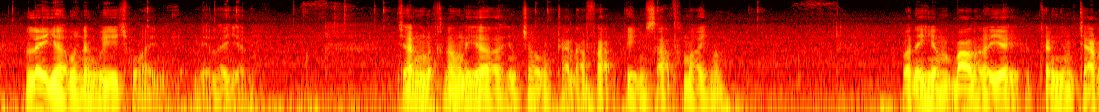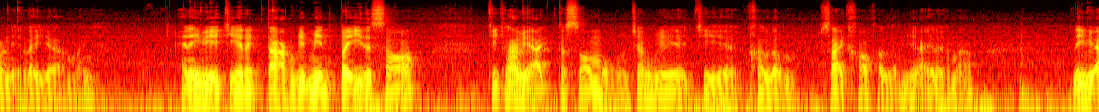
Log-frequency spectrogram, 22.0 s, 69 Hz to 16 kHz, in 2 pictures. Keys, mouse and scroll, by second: 3.2 right click, 4.1-4.6 scroll down 1.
